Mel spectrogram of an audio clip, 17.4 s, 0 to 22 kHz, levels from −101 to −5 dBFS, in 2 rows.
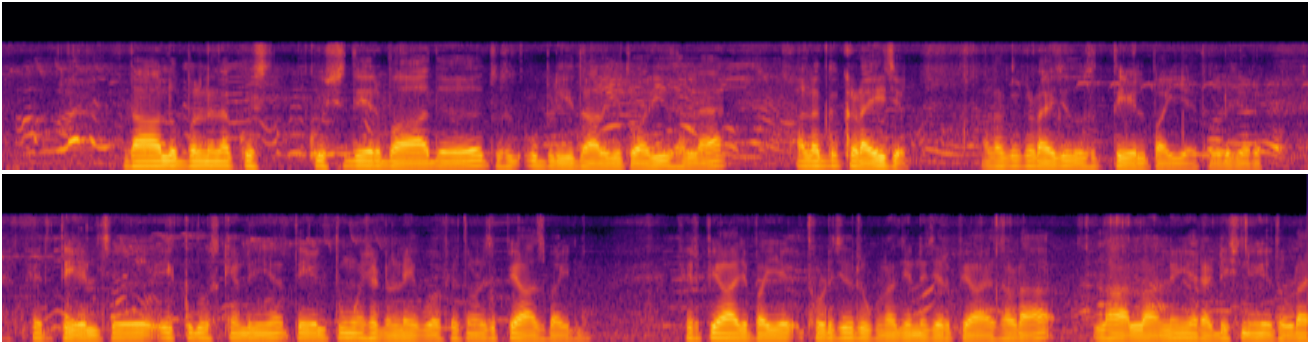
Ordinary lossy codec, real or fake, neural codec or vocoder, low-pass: none; real; none; none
